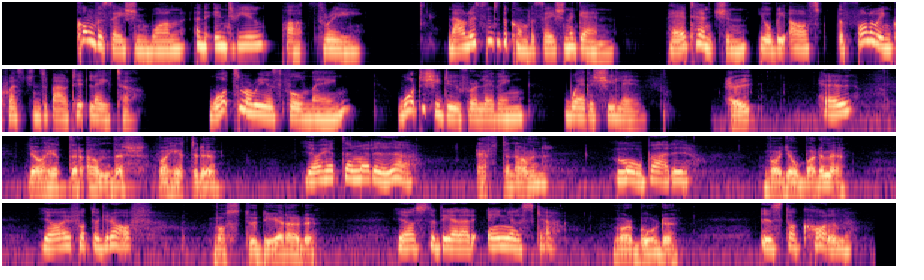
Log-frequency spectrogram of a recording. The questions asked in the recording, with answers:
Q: What's Maria's full name?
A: I hope you said Maria Moberg, because that's the right answer.

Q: What does she do for a living?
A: Did you say she's a photographer?

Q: Where does she live?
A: The answer is Stockholm.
